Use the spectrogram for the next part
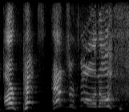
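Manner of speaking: high, loud and slow quoted line; movie quote impression. Streamer quoting a chat message from the movie, hammed up high. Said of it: "Somebody in the chat already said".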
